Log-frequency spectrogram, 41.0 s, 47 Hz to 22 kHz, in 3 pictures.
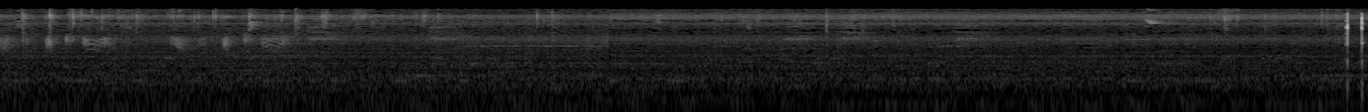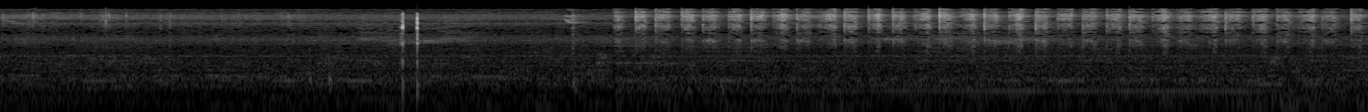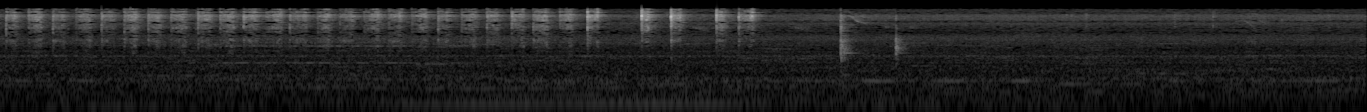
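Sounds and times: sharp clicks: 13.4 - 13.7, 17.7 - 18.0
rasping scraping strokes: 19.8 - 35.0.

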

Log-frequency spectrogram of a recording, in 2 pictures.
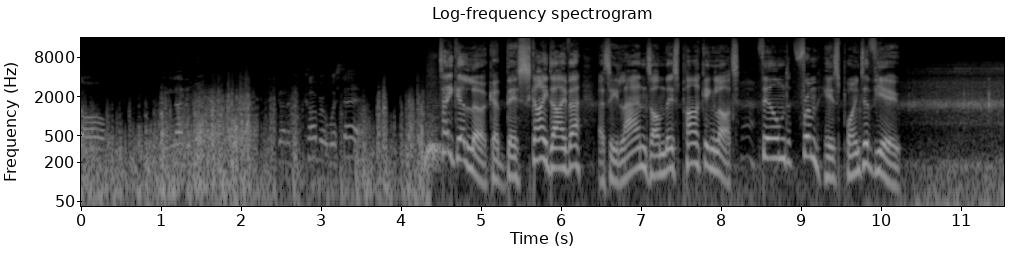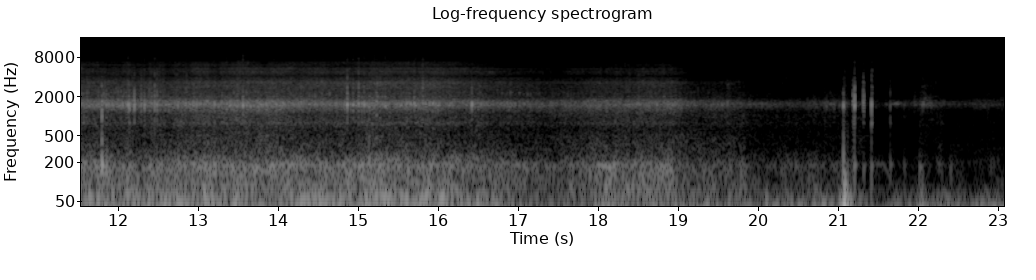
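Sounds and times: wind rushing over microphone: 0.0 - 4.8.

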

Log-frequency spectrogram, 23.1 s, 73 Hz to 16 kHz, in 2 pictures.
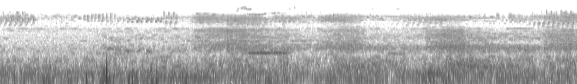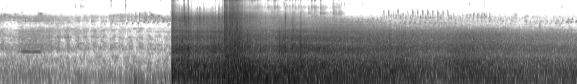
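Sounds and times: long rumble: 15.0 - 23.0
loud explosive blast: 15.0 - 23.0.

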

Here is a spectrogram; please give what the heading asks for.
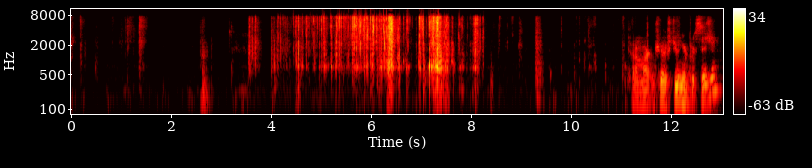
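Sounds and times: plastic wrapper crinkling: 3.5 - 8.7.

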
